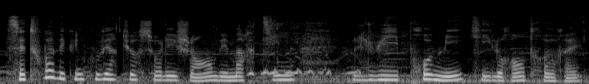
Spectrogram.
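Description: A woman reading a novel aloud in calm, unhurried scripted narration. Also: mid-range voice. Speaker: audiobook reader.

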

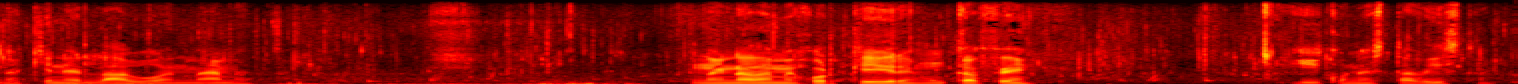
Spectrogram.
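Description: Low-voiced relaxed man on a lakeshore. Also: measured pace, pauses often. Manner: easygoing, chatty, addresses viewers as friends. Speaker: fishing vlogger. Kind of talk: casual vlog talk to viewers. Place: outdoors on a lakeshore. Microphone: body-worn action camera. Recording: outdoor lakeside background noise.

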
